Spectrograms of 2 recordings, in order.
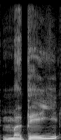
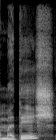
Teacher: El català septentrional té un tret fonètic encara vigent, emmudeix la X final. És per això que encara podem sentir matell en lloc de mateix, o pell en lloc de peix, i calai en lloc de calaix.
